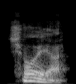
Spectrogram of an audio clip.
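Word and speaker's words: cholla: o l l a is a Spanish word and it's pronounced choya there we go my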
